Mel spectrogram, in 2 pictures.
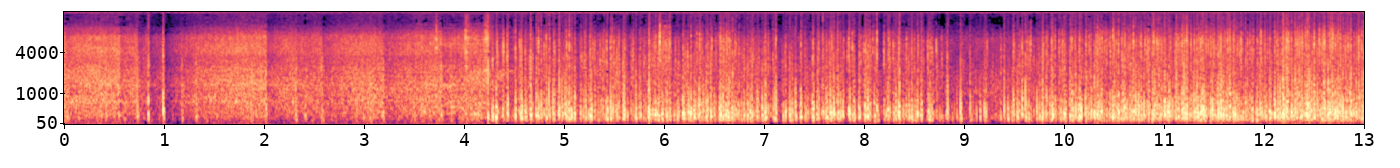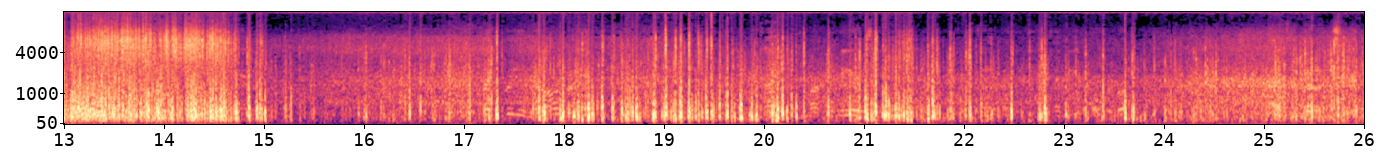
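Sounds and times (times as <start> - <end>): road noise: 0.0 - 26.0
wind rushing over microphone: 0.0 - 26.0.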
